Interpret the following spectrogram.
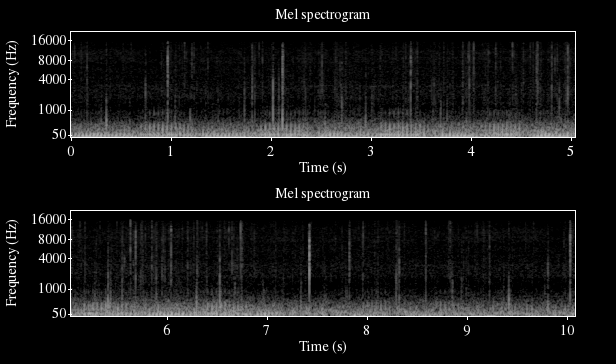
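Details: Low rumbling purr of a cat, rising and easing in soft breath-paced waves about once a second, beneath frequent snapping clicks of a crackling fireplace.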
